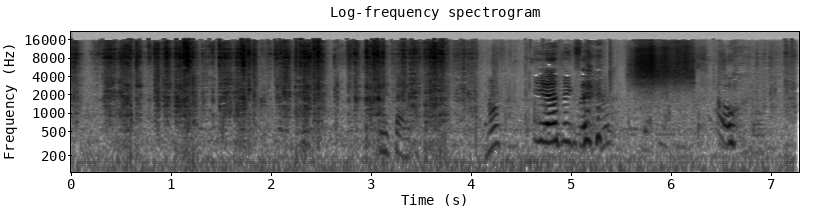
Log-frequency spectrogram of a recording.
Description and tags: SonicSnaps HD Mia&Meghan Scraping
This is a sonic snap of a scrapping sound recorded by Mia and Meghan at Humphry Davy School Penzance
cityrings, mia, sonicsnap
